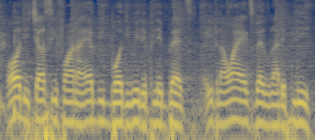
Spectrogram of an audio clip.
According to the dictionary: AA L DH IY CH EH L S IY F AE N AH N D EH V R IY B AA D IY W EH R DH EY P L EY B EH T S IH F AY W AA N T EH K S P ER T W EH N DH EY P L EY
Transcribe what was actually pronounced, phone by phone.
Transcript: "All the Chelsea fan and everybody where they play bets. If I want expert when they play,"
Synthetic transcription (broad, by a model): AA L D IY CH EH L S IY F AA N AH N EH V R IY B AA D IY W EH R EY P L EY B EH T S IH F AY W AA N EH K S B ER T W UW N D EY P L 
